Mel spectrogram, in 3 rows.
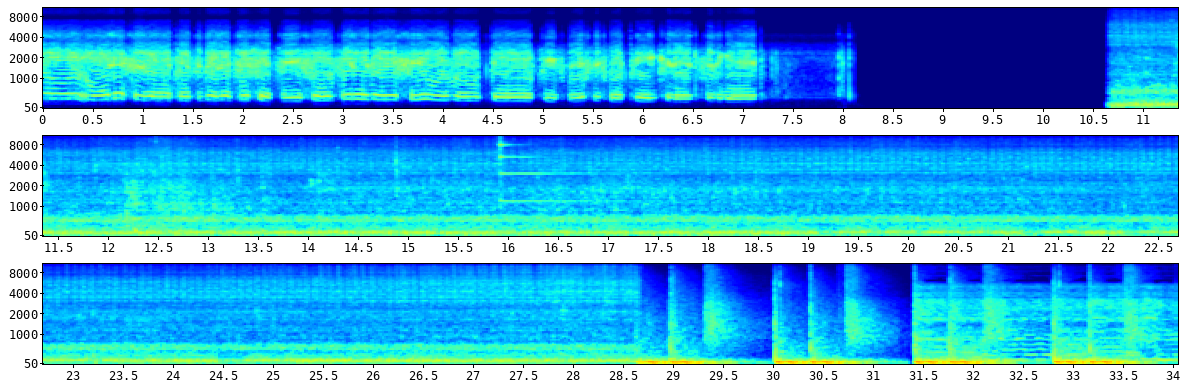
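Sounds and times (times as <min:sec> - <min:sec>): pump motor humming: 0:10.7 - 0:28.7
bell-like ding: 0:15.9 - 0:17.6.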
